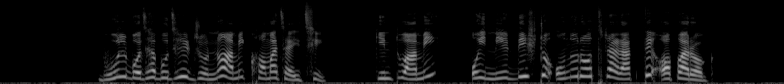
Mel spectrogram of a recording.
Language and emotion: Bengali, disgusted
